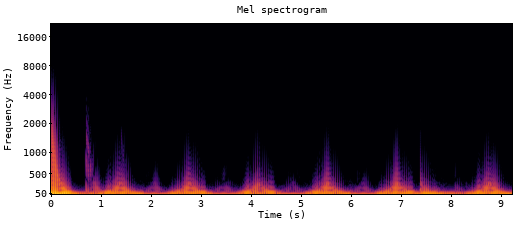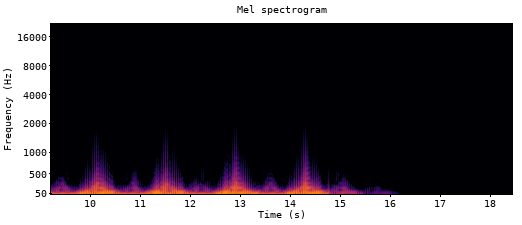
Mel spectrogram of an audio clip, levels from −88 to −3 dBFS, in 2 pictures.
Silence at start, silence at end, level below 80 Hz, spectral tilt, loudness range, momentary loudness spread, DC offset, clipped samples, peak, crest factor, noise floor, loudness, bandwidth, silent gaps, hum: 0 s; 2.2 s; -32 dBFS; -11.5 dB/octave; 4 LU; 22 LU; 1%; under 0.1%; -8 dBFS; 22 dB; -70 dBFS; -35 LUFS; 2.7 kHz; none; none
